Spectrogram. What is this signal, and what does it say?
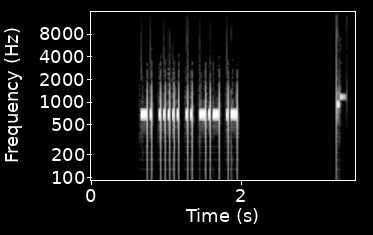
Morse code, heard as a keyed tone, about 40 wpm, 700 Hz. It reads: N5IKA
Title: USA Call Signs 40wpm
